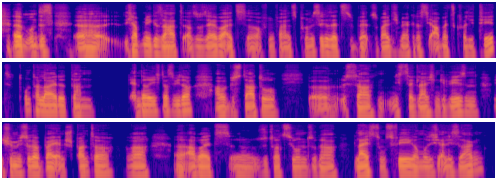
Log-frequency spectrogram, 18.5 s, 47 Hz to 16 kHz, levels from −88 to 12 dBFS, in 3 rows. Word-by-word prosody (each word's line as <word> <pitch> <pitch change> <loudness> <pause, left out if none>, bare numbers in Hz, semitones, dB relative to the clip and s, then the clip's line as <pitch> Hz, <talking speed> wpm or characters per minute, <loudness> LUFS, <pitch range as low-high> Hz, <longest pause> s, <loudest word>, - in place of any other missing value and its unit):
Ähm, 90 -3 +9
und 85 +1 0
das, 90 -1 +3 0.3
äh 75 +1 +4 0.2
ich - - -4
habe 95 0 +5
mir 95 -2 +3
gesagt, 85 -1 +4
also, 80 +1 -2
selber 85 +3 +4
als - - -1
auf - - -5
jeden 85 0 -9
Fall 75 - -2
als 80 +1 -5
Prämisse 90 +3 -3
gesetzt, 85 -2 +1
soba 75 - -2
sobald 80 +1 0
ich 85 - -9
merke, 85 0 -4
dass 80 +2 -4
die - - -1
Arbeitsqualität 80 0 -1
drunter 110 -1 -5
leidet, 95 -3 +4
dann 80 0 -4 0.4
ändere 100 +1 +3
ich 100 0 -2
das 95 +2 -1
wieder. 110 +3 +3 0.3
Aber 80 +1 +1
bis 80 - 0
dato, 85 -2 +2 0.4
äh, 70 +1 -4
ist - - -5
da 75 0 +3
nichts - - -9
dergleichen 80 +2 -1
gewesen. 90 +2 -2 0.2
Ich - - -2
fühle 90 - +1
mich 85 -1 0
sogar 85 -2 +4
bei - - +4
entspannter 90 +1 0 0.2
ra 80 0 +1 0.3
äh, - - -8
Arbeits, 80 -1 +1
äh, 80 -2 -5
Situation 80 -1 -3
sogar 80 +1 -2 0.2
leistungsfähiger, 85 +1 +3
muss 85 0 -3
ich - - -2
ehrlich 85 0 -1
sagen. 95 +8 -2
85 Hz, 185 wpm, -25 LUFS, 80-90 Hz, 0.4 s, Ähm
